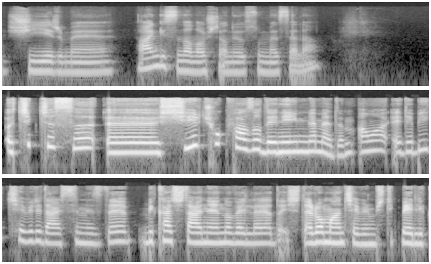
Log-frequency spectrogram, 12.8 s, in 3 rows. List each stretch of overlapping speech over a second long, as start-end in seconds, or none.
none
